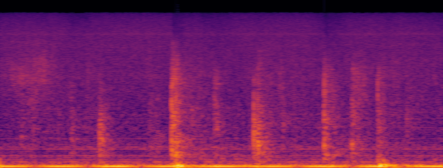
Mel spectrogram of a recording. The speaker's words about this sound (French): ouvre le tiroir de la table de nuit. Non, rien. Quelques tubes d'aspirine. Et un livre de prière.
